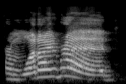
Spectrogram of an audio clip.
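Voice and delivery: usual speaking voice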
